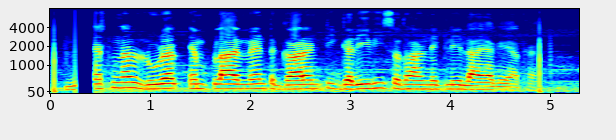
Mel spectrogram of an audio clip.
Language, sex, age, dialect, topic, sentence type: Hindi, female, 18-24, Awadhi Bundeli, banking, statement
